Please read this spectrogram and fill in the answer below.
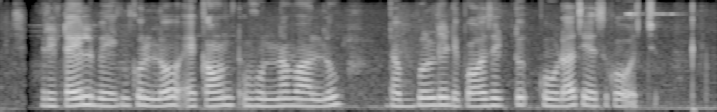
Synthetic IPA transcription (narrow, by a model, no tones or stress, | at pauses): ɾiʈɐjlbeːŋkulːo̞ːʔekɐwɳʈunːɐʋaːɭːu | ɖɐbːulniɖipaːd͡ʒiʈːkuːɽaːt͡ʃe̞ːsu̥kɔːʋɐ̰t͡ʃːu̥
